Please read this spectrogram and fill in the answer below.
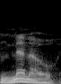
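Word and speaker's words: meno (μένω): The word abide is a Greek word pronounced meno, M-E-N-O, meno, and it means not to depart or to remain as one.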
